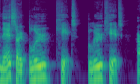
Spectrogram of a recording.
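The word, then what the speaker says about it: Blooket: Okay, so that's I love how they've got the um pronunciation there. So, blue kit.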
